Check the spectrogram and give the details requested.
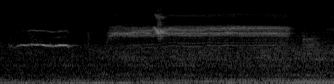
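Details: Yellow-headed weaver tutored with canary song, recorded 10 July 2019: a short clear whistle, then a long, steady, sizzling hiss of high buzzy notes lasting nearly two seconds, over low background rumble.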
